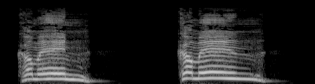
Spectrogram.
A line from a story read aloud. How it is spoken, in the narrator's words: he cried, tears rolling down his face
